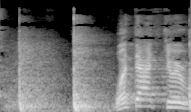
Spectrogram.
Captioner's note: hammer Banging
